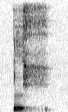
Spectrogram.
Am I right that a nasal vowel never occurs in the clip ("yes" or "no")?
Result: yes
